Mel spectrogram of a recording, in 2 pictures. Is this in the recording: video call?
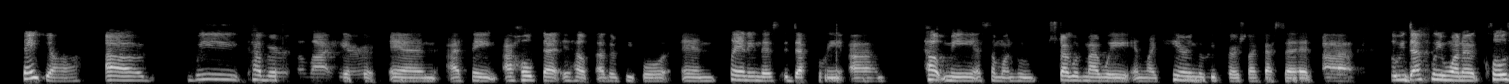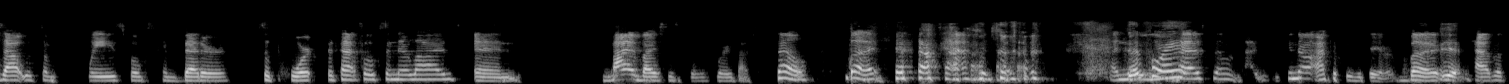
yes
